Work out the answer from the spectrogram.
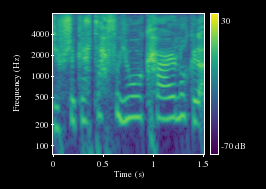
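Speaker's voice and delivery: very high, gushing, eager voice. Telling a story about mum showing off the neighbour's car hoover: imitating mum. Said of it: "She's like".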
